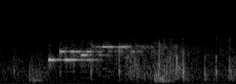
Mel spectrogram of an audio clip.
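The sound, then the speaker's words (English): A mobile phone ringtone chimes in a short run of clear electronic tones, rising then holding, during a live radio broadcast, against faint background noise for about a second. “That's your phone.”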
